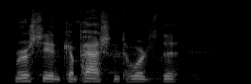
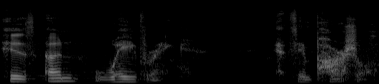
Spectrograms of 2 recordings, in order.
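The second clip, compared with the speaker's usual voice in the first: whisper; 2 semitones lower, 5 dB quieter than usual. Real, not acted. Preacher describing wisdom from above, whispered. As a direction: breathe the words out softly. Hushed emphasis.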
